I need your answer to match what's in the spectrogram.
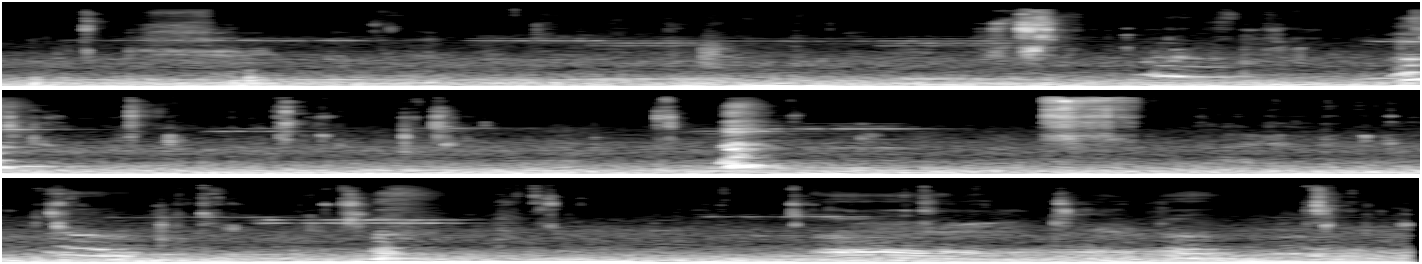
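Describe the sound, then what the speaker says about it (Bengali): Close-up chewing of spicy chicken in red curry with rice, wet squishy bites and mastication clicks recurring at an irregular pace, with brief talk partway through. "আমি চিকেন খাচ্ছি"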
